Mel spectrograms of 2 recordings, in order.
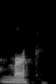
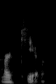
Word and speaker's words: Merc: Short for mercenary. Merc. Yes, thank you. Uh I might have I probably I was saying it wrong. So, but we'll say we'll keep that in mind. It's uh Merk Lounge, not Mercq.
